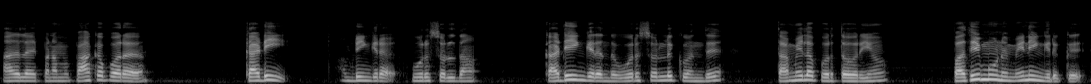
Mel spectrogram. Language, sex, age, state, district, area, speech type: Tamil, male, 45-60, Tamil Nadu, Ariyalur, rural, spontaneous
